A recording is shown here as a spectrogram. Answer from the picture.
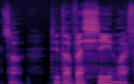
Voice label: "felly", Welsh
